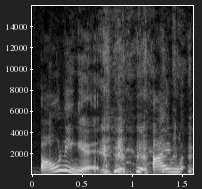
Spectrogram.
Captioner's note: laughs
